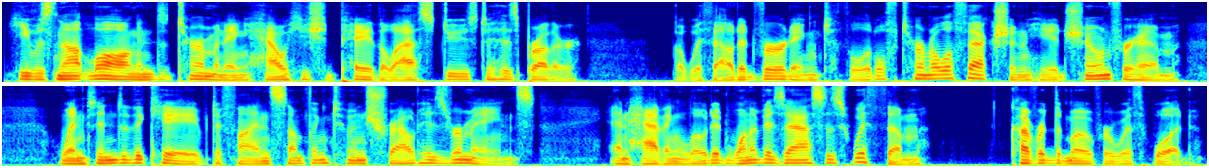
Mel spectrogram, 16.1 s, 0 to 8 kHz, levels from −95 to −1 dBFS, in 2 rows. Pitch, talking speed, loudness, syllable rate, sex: 105 Hz, 200 wpm, -22 LUFS, 5.6 syllables/s, male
